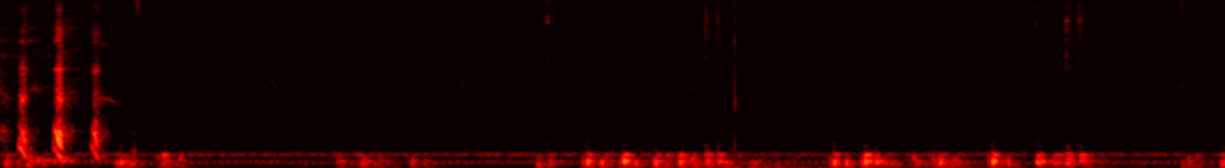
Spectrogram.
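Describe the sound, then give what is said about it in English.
Soft, irregular tapping and dull thumps of keys pressed on a computer keyboard as someone types text in, muffled and bassy with a few sharper clicks at the start, and no voices. “Are you just typing that in?”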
